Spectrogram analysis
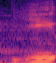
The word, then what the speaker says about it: ye: Lionel we are in the old talbot in ye oldie talbot and which would have been pronounced the old the old i think back in the day pronunciation but medieval pronunciation police intervening here yeah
